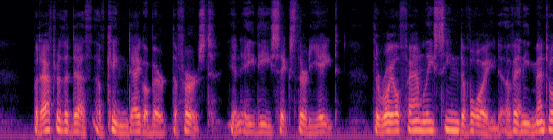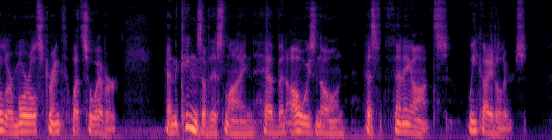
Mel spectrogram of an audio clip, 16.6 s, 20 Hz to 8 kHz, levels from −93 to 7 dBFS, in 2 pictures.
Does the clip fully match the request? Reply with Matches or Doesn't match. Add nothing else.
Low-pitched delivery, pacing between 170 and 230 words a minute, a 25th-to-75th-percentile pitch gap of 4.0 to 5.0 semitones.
Doesn't match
